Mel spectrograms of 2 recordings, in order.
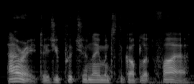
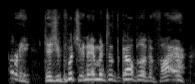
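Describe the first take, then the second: First: It is said quietly and calmly. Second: It is said loudly, almost shouted.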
